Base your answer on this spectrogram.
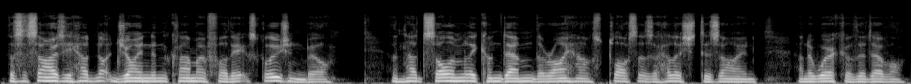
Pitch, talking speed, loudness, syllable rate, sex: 135 Hz, 200 wpm, -16 LUFS, 5.5 syllables/s, male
